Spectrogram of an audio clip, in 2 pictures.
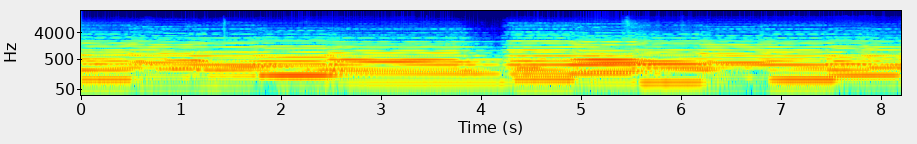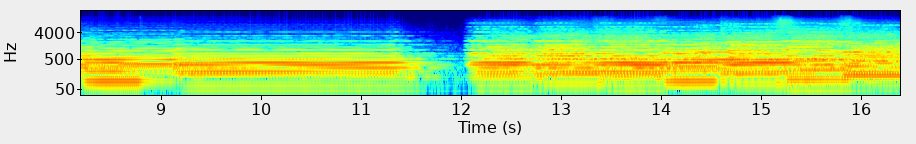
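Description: Church organ playing a slow hymn in held chords that change every second or so. There is a short dip about four seconds in and a brief full stop near the end before the music resumes.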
